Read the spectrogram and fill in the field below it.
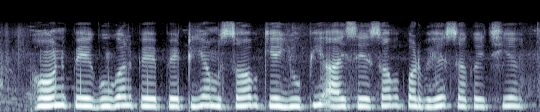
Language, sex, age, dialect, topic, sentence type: Maithili, female, 18-24, Bajjika, banking, question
